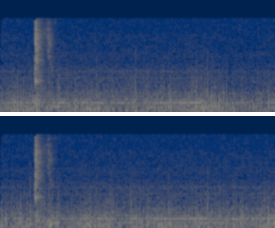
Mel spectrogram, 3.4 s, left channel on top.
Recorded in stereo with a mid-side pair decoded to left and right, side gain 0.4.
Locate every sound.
0.4 s a splash: 45° left, 2 m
